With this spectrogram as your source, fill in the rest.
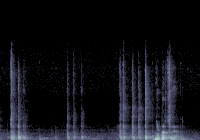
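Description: A washing machine dial clicks as it is turned.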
